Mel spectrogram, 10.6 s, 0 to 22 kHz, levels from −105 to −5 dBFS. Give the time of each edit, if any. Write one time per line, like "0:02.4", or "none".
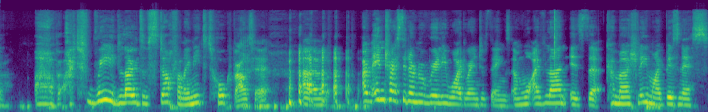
0:09.1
